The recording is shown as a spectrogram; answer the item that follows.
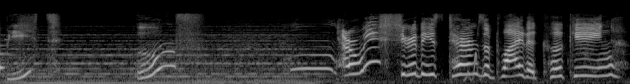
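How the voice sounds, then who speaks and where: A woman voicing a tiny, cheeky, excitable fairy companion with a squeaky childlike voice in a video game. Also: extremely slow, full character voice. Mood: puzzled, musing. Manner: speaks of herself in third person, exclaiming. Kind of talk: animated video game voice acting. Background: game music.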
